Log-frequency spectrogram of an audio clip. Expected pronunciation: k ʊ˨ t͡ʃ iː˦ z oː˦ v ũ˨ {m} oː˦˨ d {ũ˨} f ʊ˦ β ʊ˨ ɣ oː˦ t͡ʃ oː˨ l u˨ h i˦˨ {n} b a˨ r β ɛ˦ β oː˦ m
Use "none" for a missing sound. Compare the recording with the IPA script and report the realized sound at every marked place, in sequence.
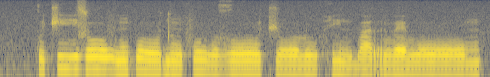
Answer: p, ũ˨, n

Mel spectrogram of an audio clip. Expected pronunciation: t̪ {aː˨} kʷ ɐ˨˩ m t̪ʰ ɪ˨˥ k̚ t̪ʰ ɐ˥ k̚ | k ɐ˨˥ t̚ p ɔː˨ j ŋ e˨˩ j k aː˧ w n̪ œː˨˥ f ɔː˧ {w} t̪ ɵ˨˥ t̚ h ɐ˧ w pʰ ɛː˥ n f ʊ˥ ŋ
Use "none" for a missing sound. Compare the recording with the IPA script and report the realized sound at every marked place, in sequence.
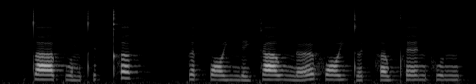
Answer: aː˨, j

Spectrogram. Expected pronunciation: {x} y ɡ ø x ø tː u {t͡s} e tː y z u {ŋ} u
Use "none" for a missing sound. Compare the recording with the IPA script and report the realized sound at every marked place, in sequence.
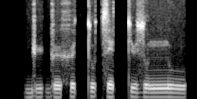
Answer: ɡ, t͡s, nː

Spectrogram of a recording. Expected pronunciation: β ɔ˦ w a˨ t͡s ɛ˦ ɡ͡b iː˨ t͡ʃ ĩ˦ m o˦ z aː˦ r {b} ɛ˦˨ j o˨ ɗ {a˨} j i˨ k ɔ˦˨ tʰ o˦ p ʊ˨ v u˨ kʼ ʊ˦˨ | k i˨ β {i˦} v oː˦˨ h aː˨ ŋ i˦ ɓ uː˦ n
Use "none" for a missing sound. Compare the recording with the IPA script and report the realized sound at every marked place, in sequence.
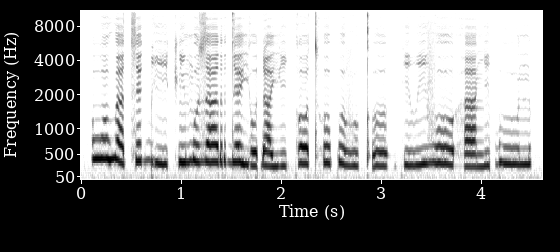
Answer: d, a˨, i˦

